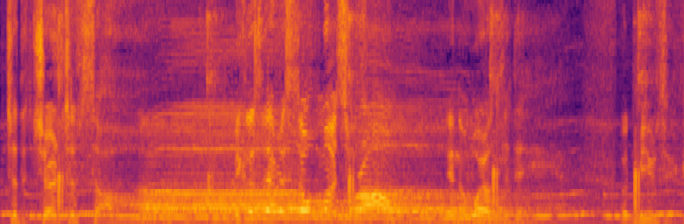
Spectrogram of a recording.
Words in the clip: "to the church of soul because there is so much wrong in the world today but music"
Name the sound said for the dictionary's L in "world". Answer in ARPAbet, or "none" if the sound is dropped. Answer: L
